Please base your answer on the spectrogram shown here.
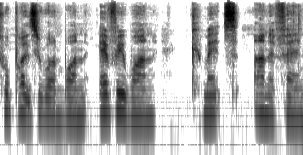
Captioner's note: speaking French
